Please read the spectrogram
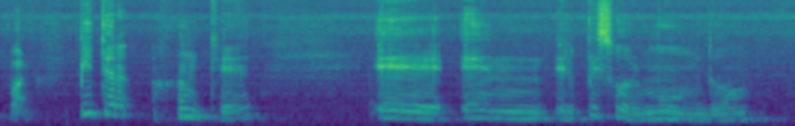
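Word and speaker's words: Handke: No es Peter Hanke. – ¿Cómo es? – Es Hanke.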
